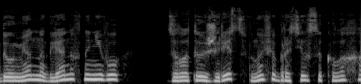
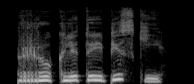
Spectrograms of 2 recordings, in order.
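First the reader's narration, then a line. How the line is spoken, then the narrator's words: Groan of realization. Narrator (Russian): простонал, осознав, о чем говорит внук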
